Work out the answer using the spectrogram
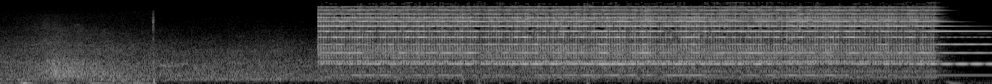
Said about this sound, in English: Saved by the Bell.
